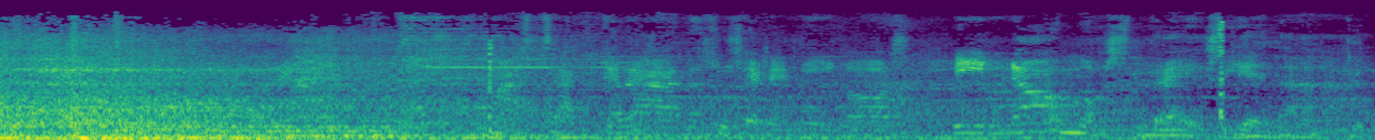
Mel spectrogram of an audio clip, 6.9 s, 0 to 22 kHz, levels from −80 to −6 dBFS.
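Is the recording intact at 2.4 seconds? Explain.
No. Damaged data in a compressed stream breaks the audio from 2.42 to 2.46 s. Part of the encoded stream is corrupt there, so the decoder misreads or discards those frames, loses its place and hunts for the next valid frame header before resuming. The result is a short chirp or blip about 40 ms long.

This damage sits on top of MP3 compression that is plainly audible across the whole clip, including this moment. Weak frequency components flicker in and out from one frame to the next. That gives a watery, swirling texture, metallic chirps on bright or hissy sounds, and smeared attacks. The plainly audible degradation points to a low bitrate, most likely around 64 kbps, that left the encoder short of bits.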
